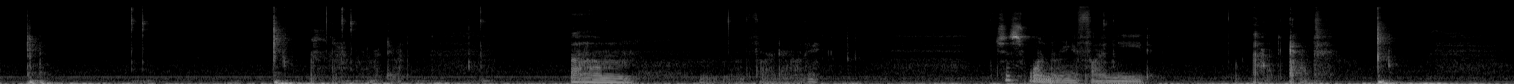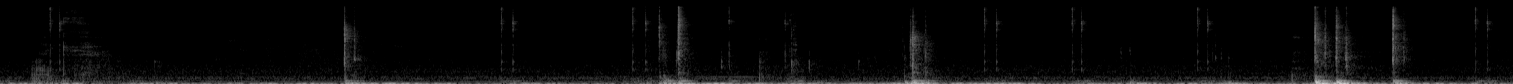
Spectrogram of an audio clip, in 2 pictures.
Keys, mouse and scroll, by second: 0.4 Tab, 2.8 z, 4.9-6.1 middle drag, 13.8 z, 16.7-18.7 middle drag, 18.7 k, 22.5 middle click, 24.4 ctrl+Tab, 25.9-29.0 drag, 28.3 s.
